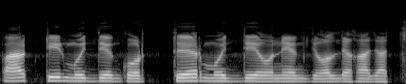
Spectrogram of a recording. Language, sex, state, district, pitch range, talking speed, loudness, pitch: Bengali, male, Assam, Hailakandi, 140-155 Hz, 120 wpm, -18 LUFS, 145 Hz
